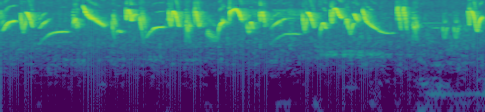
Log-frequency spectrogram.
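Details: Mozambique canary in gacor rolling song, a tight continuous run of high, sweeping whistled notes, many sliding down or up, sung with barely a pause across the whole stretch.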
